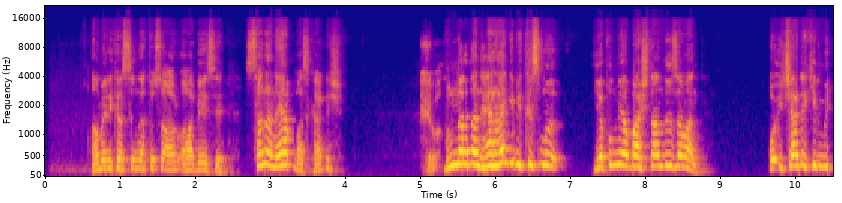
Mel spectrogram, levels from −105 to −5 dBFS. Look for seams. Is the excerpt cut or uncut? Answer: uncut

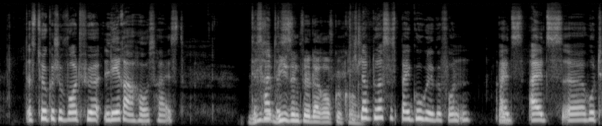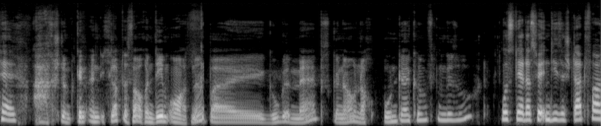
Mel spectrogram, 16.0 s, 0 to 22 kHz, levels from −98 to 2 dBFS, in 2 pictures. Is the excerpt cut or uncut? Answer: cut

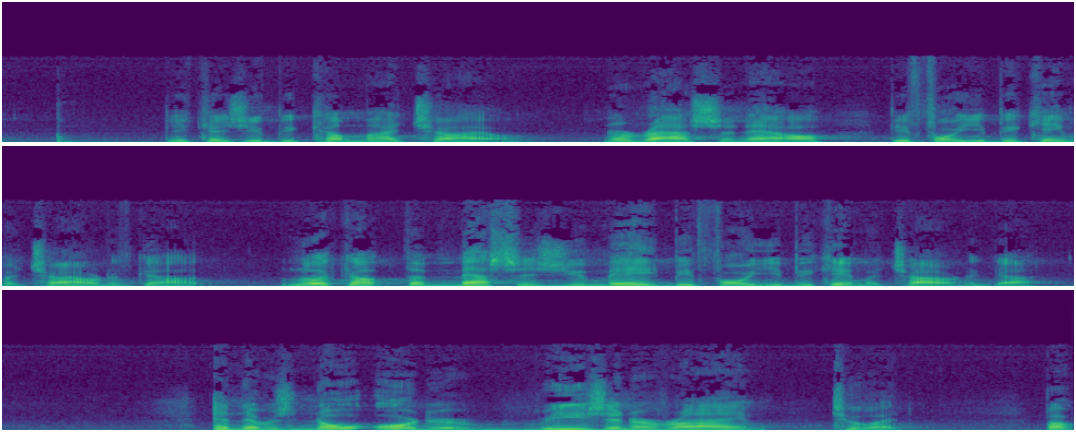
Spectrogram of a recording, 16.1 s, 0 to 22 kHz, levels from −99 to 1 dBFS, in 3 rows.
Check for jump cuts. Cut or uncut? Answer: cut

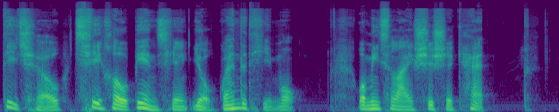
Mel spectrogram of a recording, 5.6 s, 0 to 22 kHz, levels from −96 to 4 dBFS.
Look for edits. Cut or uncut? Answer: uncut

